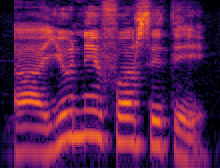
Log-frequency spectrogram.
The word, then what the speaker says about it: university: University adalah kata benda yang diawali dengan huruf vokal U, tetapi dibaca U, university, sehingga harus diikuti kata sandang A.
